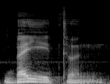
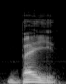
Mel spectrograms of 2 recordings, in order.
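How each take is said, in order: First: The word ends with a vowel and n. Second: The word ends abruptly on the t. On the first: "tetap membaca harokat terakhir ya, baitun" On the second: "boleh dimatikan huruf terakhir ya"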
